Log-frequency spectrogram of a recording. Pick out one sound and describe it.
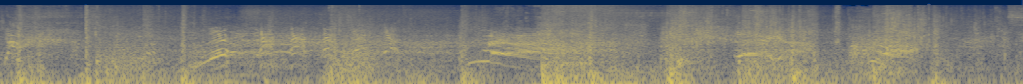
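Creatures screech and snarl as a horde rushes in.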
